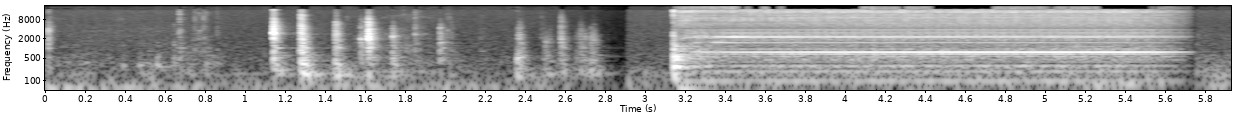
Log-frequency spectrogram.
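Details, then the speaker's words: Holley Sniper EFI install, key turned to run after calibration, supply line run into gas can for flushing: clicks then steady electric whine of fuel pump briefly, then stops — normal fuel pump prime. "When you turn the key back to the run position, you should hear the fuel pump come on for approximately 5 seconds."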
